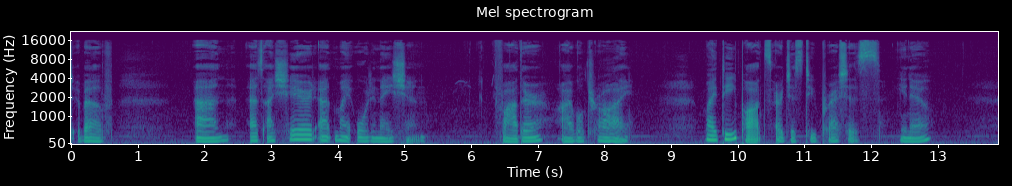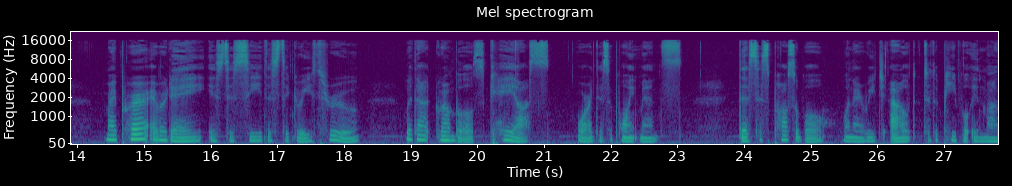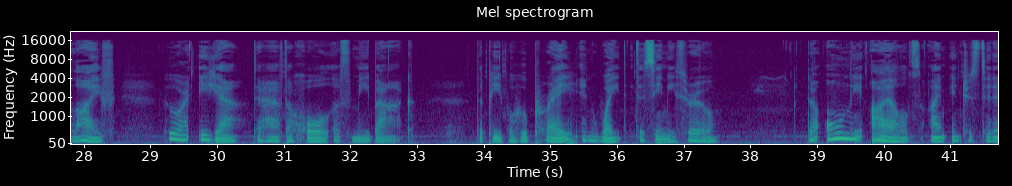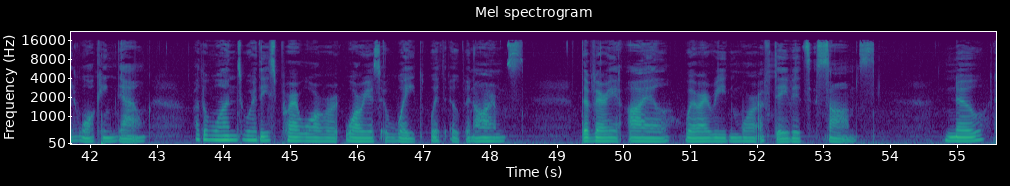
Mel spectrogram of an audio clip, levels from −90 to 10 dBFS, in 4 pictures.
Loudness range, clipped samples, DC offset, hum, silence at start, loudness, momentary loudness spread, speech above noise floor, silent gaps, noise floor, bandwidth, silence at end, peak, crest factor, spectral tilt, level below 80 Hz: 5 LU; under 0.1%; under 0.1%; none; 0 s; -35 LUFS; 11 LU; 28 dB; none; -63 dBFS; 16.5 kHz; 0 s; -14 dBFS; 22 dB; -5 dB/octave; -60 dBFS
